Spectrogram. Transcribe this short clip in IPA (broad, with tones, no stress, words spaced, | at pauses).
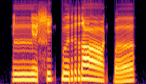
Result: lːɪ˥˨ɬi˥k͡pʊ˥ rɑː˥˨k͡pʌ˨˦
